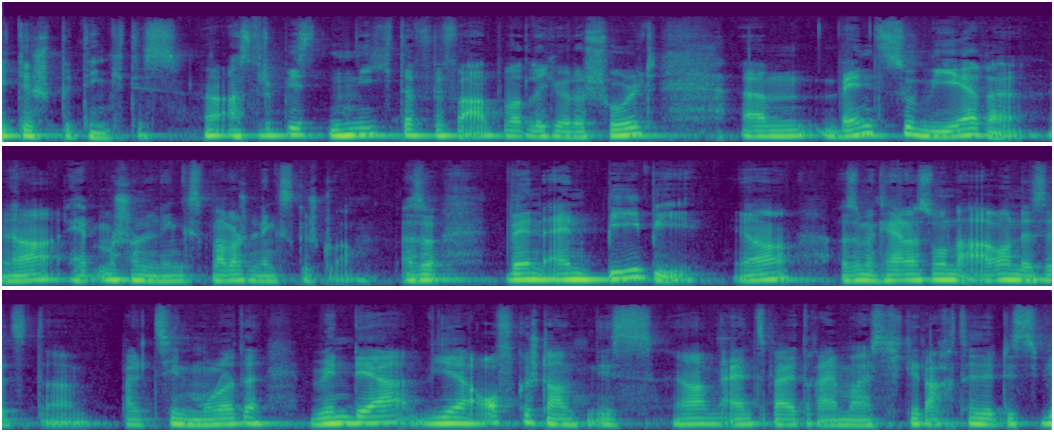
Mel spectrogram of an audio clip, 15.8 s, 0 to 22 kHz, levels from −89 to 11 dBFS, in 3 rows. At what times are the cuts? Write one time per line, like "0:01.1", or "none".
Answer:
0:14.1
